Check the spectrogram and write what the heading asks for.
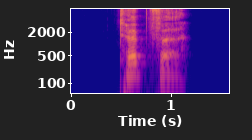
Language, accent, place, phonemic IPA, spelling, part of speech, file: German, Germany, Berlin, /ˈtœpfə/, Töpfe, noun, De-Töpfe.ogg
- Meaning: nominative/accusative/genitive plural of Topf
